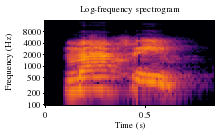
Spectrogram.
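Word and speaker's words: mariée: Por ejemplo, marié o casado en femenino, marié. La pronunciación es igual.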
